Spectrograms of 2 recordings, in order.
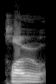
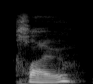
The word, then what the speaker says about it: Clos: So, Clos Orange Chardonnay from 2022. – And this is C-L-O. – Correct. – Yeah. – Yep. Yep. So, it's like the pronunciation of Clos in French, which is spelt C-L-O-S. – Oh, okay. – C-L-O in Australian.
